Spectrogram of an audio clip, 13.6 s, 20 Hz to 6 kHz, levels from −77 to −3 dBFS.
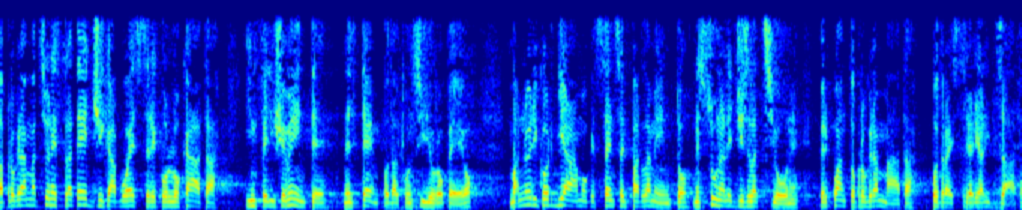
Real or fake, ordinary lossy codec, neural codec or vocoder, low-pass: real; none; none; 5.4 kHz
